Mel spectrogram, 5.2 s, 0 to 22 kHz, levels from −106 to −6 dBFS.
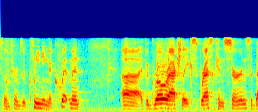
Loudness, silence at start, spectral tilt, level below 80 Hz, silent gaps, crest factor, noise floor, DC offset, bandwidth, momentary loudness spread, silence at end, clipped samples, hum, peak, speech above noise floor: -17 LUFS; 0 s; -4 dB/octave; -50 dBFS; none; 14 dB; -37 dBFS; under 0.1%; 5.4 kHz; 16 LU; 0 s; under 0.1%; none; -4 dBFS; 20 dB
